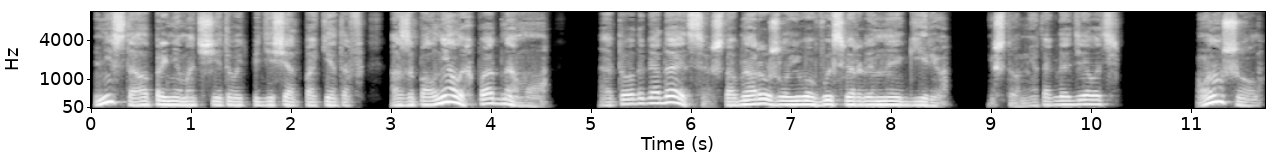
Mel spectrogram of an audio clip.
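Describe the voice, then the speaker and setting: A man's voice: mid-range voice, animated, moderate pace, dark tone, breathy edge. A man reading a first-person story aloud as scripted audiobook narration. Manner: acts out dialogue with lifted, livelier delivery.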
